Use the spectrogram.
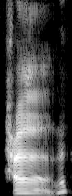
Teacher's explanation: Dari tengah-tengah kerongkong atau tengah tekak, situlah dia. Huruf Ain dengan ha yang pedas.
